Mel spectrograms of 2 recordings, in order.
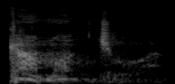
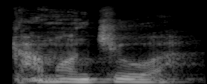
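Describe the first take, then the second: First: The phrase is whispered and croaky. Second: The phrase is said in a full, confident voice. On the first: The speaker can barely get the words out. "he whispered, almost croaked out" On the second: The speaker has gained confidence in speaking. "he said it with more confidence"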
